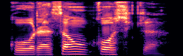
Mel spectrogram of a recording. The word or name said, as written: Coracam Cosca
